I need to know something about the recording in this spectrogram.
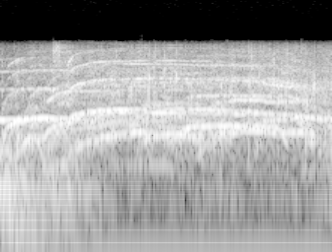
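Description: Student audience cheering and screaming, many high-pitched voices overlapping in long held screams.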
